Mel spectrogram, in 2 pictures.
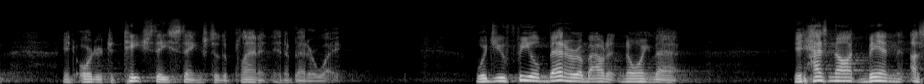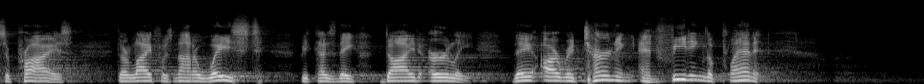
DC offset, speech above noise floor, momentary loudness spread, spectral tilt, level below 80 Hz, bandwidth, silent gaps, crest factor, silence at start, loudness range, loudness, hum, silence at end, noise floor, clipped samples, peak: under 0.1%; 45 dB; 16 LU; -7.5 dB/octave; -62 dBFS; 8.4 kHz; none; 18 dB; 0 s; 8 LU; -20 LUFS; none; 1.5 s; -65 dBFS; under 0.1%; -2 dBFS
